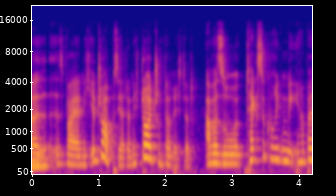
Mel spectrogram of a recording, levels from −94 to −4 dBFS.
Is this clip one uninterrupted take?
no; 1 cut; at 2.5 s

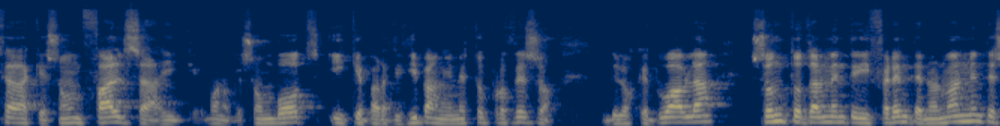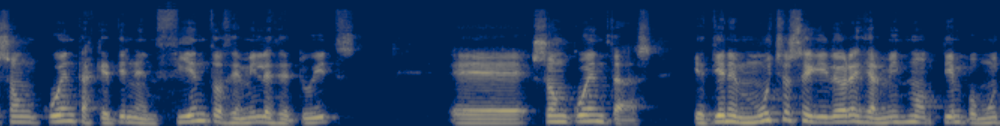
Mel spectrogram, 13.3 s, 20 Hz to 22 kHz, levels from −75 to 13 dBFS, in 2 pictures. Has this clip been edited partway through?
no; 0 cuts

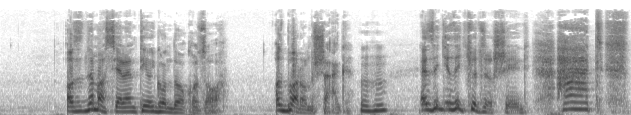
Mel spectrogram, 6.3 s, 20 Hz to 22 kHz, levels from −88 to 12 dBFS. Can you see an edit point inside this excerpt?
no; 0 cuts

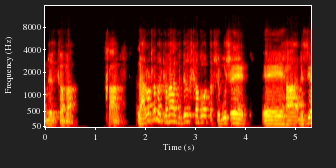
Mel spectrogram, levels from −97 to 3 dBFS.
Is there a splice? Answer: yes; 1 cut; at 1.7 s

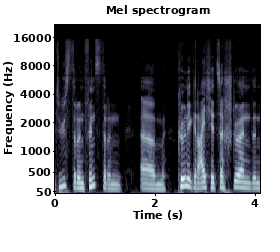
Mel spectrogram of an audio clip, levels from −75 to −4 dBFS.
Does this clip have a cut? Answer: no; 0 cuts

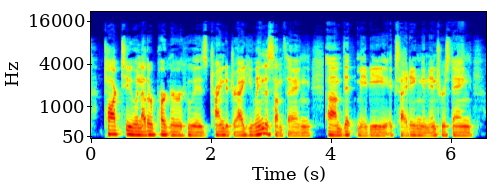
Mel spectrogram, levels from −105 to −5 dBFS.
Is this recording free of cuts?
no; 1 cut; at 3.9 s

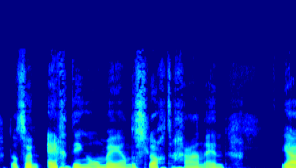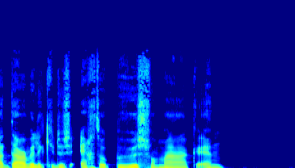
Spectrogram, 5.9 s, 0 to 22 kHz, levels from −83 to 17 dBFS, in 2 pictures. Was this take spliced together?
no; 0 cuts

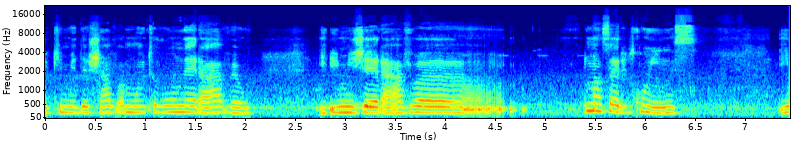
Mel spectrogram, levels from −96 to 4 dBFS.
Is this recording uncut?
no; 3 cuts; at 2.8 s, 5.4 s, 5.9 s

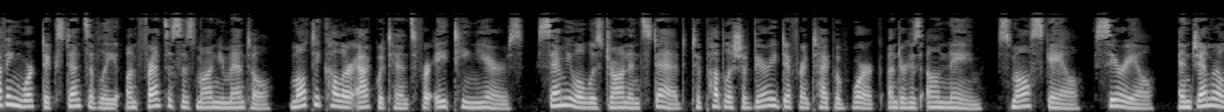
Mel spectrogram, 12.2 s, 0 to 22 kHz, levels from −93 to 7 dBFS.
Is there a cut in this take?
no; 0 cuts

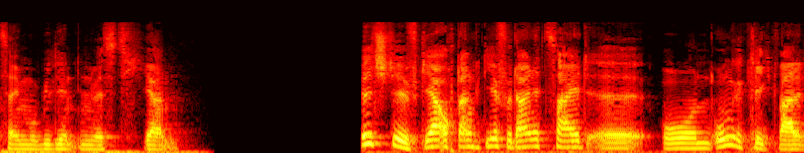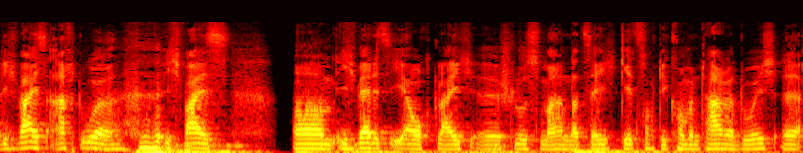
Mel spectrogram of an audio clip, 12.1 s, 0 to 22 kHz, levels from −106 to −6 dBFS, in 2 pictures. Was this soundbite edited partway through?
yes; 1 cut; at 5.3 s

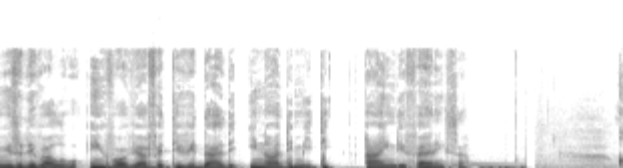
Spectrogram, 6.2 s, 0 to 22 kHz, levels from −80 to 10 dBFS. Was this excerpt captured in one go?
yes; 0 cuts

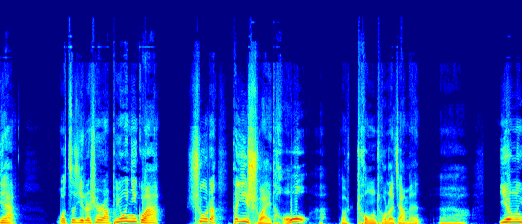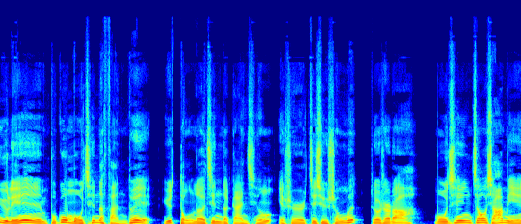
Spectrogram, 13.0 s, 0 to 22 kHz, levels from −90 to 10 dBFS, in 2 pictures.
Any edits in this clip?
yes; 5 cuts; at 2.0 s, 3.9 s, 5.3 s, 6.0 s, 11.1 s

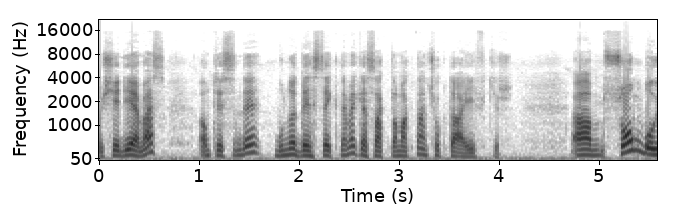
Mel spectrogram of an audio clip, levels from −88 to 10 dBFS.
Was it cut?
yes; 1 cut; at 1.1 s

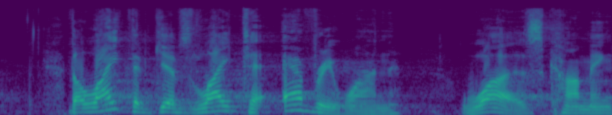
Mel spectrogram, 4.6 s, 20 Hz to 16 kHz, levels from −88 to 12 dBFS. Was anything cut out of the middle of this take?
no; 0 cuts

